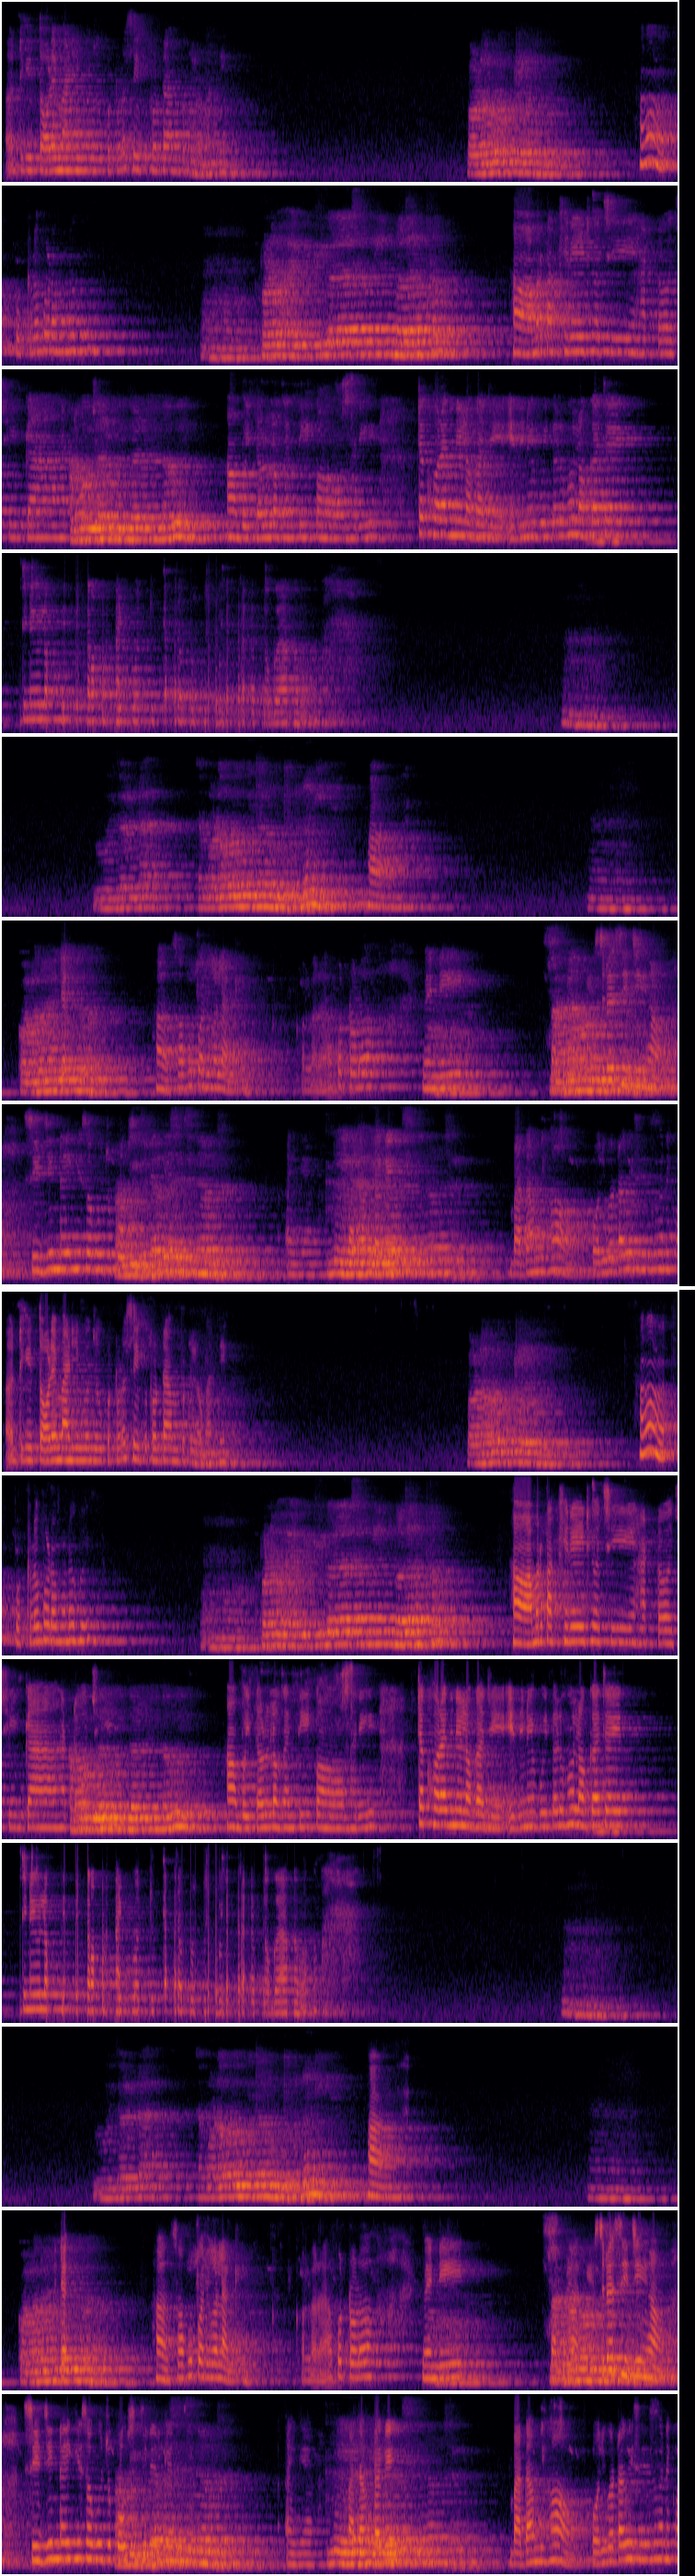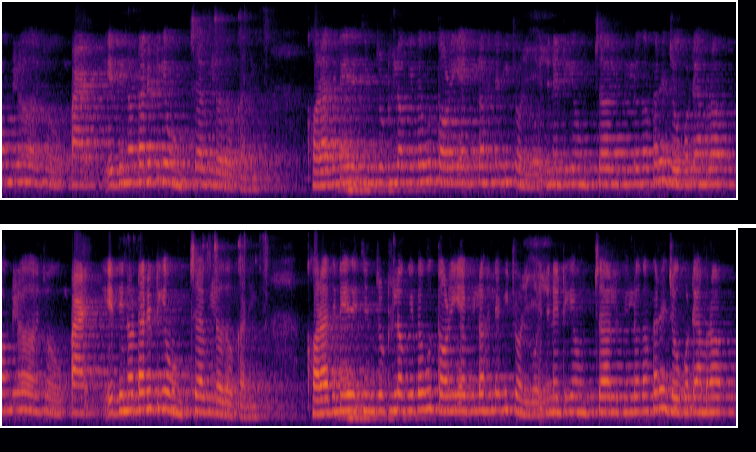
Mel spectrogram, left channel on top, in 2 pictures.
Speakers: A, on the right; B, on the right.
A: ଟିକେ ତଳେ ମାଡ଼ିବ ଯୋଉ ପୋଟଳ ସେ ପୋଟଳ ଆମ ପଟେ
B: ହଁ
A: ଲଗାନ୍ତି।
B: ହଁ ବଡ଼ ବଡ଼ ପୋଟଳ ହୁଏ।
A: ହୁଁ ପୋଟଳ ବଡ଼ ବଡ଼ ହୁଏ।
B: ଓହୋ ଆପଣ ଏ ବିକ୍ରି କରିବାକୁ ସବୁ ନିଅନ୍ତିି ବଜାରକୁ ତ?
A: ହଁ ଆମର ପାଖରେ ଏଇଠି ଅଛି ହାଟ ହାଟ ଅଛି, ଗାଁ ହାଟ
B: ଆଉ ବୋଇତାଳୁ
A: ଅଛି।
B: ବୋଇତାଳୁ ହେରିକା ହୁଏ
A: ହଁ ବୋଇତାଳୁ ଲଗାନ୍ତି କ ଭାରି ତା ଖରା ଦିନେ ଲଗାଜାଏ, ଏ ଦିନେ ବୋଇ ବୋଇତାଳୁ ହଁ ଲଗାଯାଏ।
B: ହୁଁ
A: <unintelligible> ଲଗା ହବ। <unintelligible>
B: ଉଁ ହୁଁ। ବୋଇତାଳୁ ଟା ତା ବଡ ବଡ ବୋଇତାଳୁ ହଉଥିବ ନୁହେଁ କି?
A: ହଁ।
B: ହୁଁ ହୁଁ କଲରା ହରିକି
A: ଏଟା
B: ବି ଲଗାନ୍ତି।
A: ହଁ ସବୁ ପରିବା ଲାଗେ କଲରା ଆଉ ପୋଟଳ। ଭେଣ୍ଡି
B: ହଁ ହଁ
A: ସବୁ
B: ବାଦାମ
A: ଲାଗେ,
B: ବିରି
A: ସେଟା ସିଜି
B: ସବୁ।
A: ହଁ ସିଜିନ୍ ନେଇକି ସବୁ ଯଉ
B: ହଁ
A: କୌସିଜିନ
B: ବିରିଟା
A: ରେ
B: ତ
A: କେମିତିଆ?
B: ସିଜିନି ଅନୁସାରେ
A: ଆଜ୍ଞା
B: କିନ୍ତୁ ଏରା
A: ବାଦାମ
B: ଏରା
A: ଟା ବି
B: ସିଜିନି ଅନୁସାରେ
A: ବାଦାମ ବି? ହଁ ପରିବାଟା ବି ସେଦିନ ମାନେ କଣ କହିଲ ଯେଉଁ ପା ଏ ଦିନଟାରେ ଟିକେ ଉଞ୍ଚା ବିଲ ଦରକାର। ଖରା ଦିନେ
B: ହୁଁ
A: ଚିନି ଉଠି ଲଗେଇଦବୁ। ତଳିଆ ବିଲ ହେଲେ ବି ଚଳିବ ଏଇଦିନେ ଟିକେ ଉଞ୍ଚାଲ ବିଲ ଦରକାର ଯୋଉ ପଟେ ଆମର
